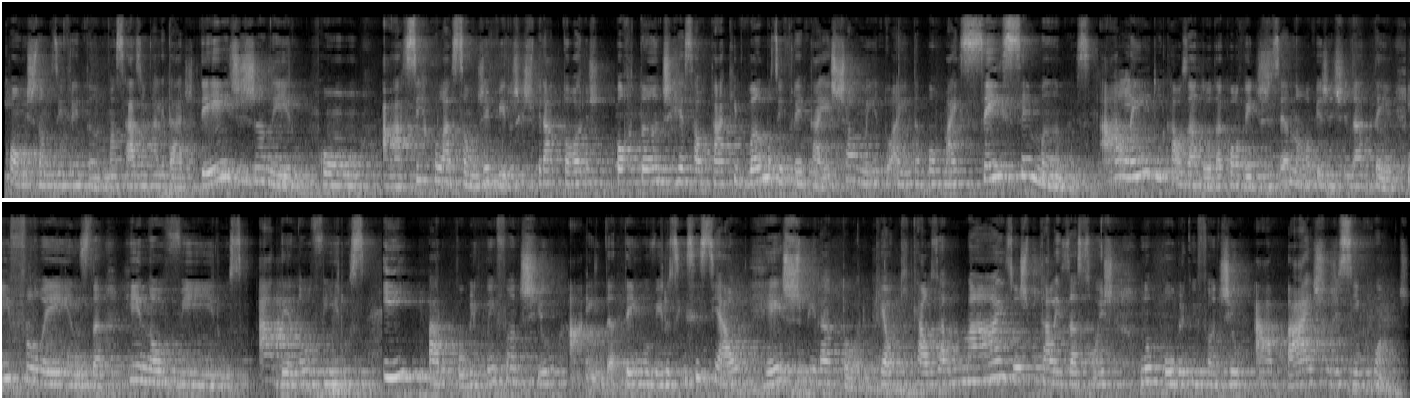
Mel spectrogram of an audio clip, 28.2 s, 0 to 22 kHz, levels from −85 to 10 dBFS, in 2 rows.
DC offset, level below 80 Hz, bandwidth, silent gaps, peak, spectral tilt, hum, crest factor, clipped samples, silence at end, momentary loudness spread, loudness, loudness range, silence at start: under 0.1%; -42 dBFS; 16.5 kHz; none; -8 dBFS; -4 dB/octave; none; 16 dB; under 0.1%; 0.05 s; 6 LU; -24 LUFS; 2 LU; 0 s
